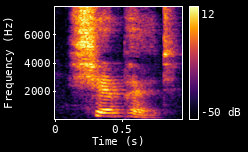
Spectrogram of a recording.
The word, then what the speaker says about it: shepherd: And then we find it in letters PH. Now, PH can as well be pronounced in some other phonemes, in some other ways, but we are pronouncing this as P, shepherd, shepherd, shepherd.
